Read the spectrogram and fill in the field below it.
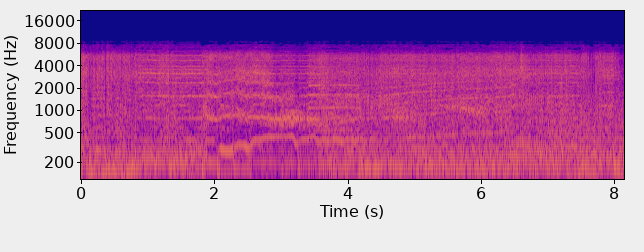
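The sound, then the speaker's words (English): Loud car engines roar and rev as tires squeal and skid repeatedly. A Challenger is being chased by police traffic squad cars in a continuous, frantic burst of high-speed driving, with no talking. “The Challenger being chased by the blue meanies on wheels, the vicious traffic squad cars are after our lone driver, the super driver of the Golden West.”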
